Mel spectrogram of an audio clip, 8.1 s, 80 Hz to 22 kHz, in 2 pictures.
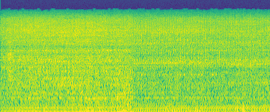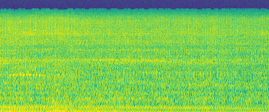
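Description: BMW R 1250 GS Adventure's boxer-twin engine running steadily as the bike rides along, with wind noise rushing over the microphone.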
